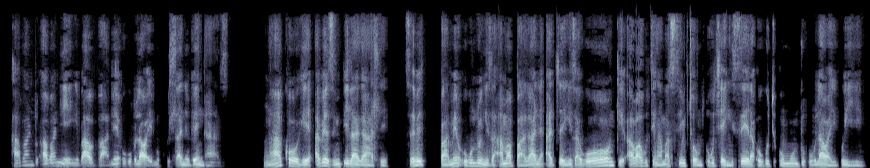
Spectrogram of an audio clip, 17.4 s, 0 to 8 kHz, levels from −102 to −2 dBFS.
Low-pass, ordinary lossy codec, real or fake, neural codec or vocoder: 7.2 kHz; AAC, 32 kbps; real; none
